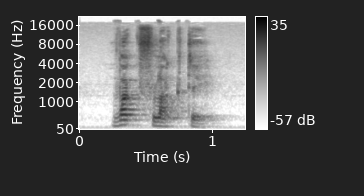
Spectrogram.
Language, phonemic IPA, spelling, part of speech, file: Dutch, /ˈʋɑkflɑktə/, wakvlakte, noun, Nl-wakvlakte.ogg
- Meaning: polynya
